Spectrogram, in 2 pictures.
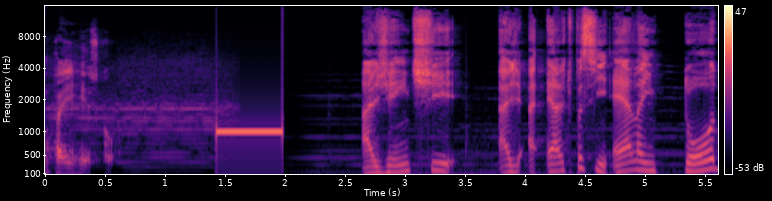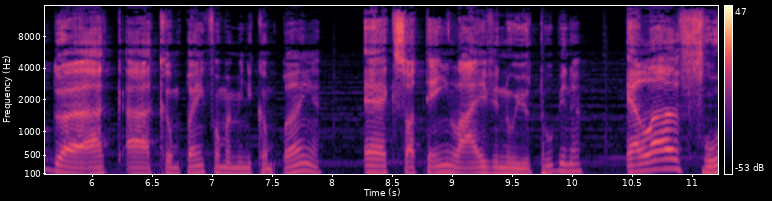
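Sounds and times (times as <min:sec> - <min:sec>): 
speech: 0:00.0 - 0:00.8, 0:02.6 - 0:11.2
loud electronic beep with a steady pure tone: 0:01.4 - 0:02.0.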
